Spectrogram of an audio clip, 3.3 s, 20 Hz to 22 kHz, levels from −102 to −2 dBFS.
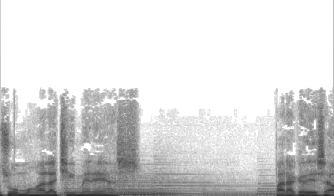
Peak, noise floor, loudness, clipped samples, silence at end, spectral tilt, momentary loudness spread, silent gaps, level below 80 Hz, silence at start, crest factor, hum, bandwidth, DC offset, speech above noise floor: -14 dBFS; -47 dBFS; -27 LUFS; under 0.1%; 0 s; -5.5 dB/octave; 22 LU; none; -50 dBFS; 0 s; 14 dB; none; 12 kHz; under 0.1%; 22 dB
